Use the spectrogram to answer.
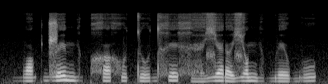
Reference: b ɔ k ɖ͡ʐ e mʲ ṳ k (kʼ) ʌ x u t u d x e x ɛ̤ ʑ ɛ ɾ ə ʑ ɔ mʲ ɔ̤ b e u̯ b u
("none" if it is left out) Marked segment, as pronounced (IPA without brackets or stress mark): x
